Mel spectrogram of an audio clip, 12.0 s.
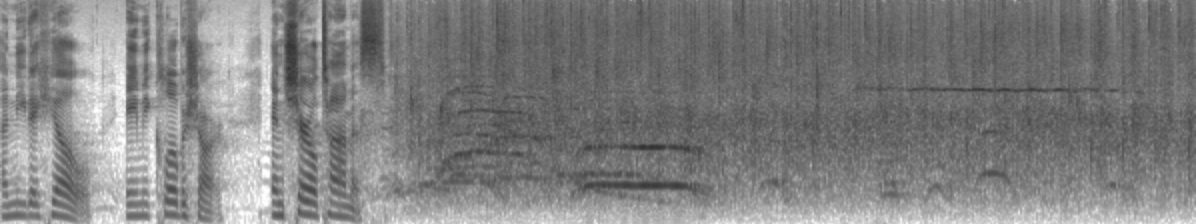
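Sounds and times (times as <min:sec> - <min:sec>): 
speech: 0:00.0 - 0:04.2
people clapping: 0:03.7 - 0:11.9.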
